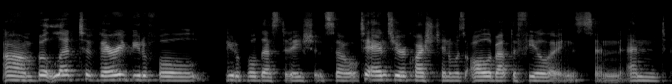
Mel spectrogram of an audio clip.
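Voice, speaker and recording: A woman's voice: lowish voice, flat delivery, normal speed. A young woman from New York, a podcast guest who speaks in a reflective, casual way with frequent ums and restarts. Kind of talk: casual interview chat.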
